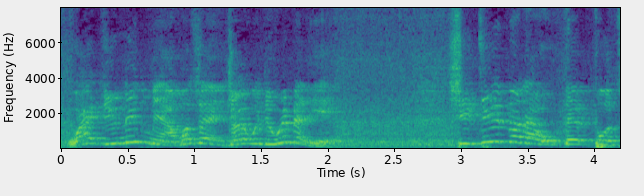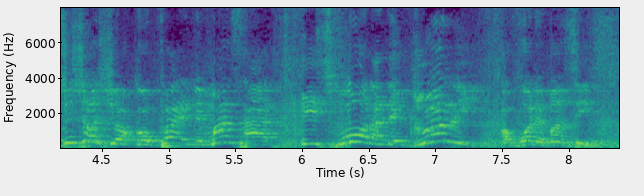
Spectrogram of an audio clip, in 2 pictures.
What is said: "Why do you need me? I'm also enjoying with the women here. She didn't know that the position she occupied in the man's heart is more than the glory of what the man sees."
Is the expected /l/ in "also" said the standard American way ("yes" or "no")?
no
